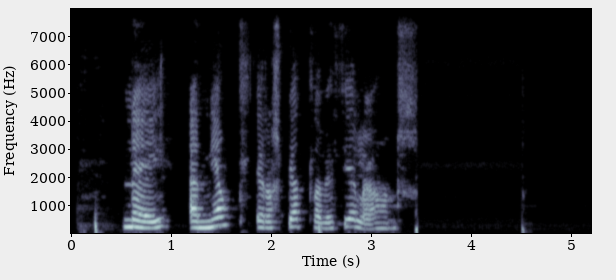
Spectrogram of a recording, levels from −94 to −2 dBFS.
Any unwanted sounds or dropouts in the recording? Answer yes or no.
no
